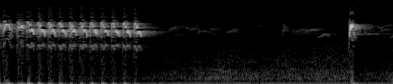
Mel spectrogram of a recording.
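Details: Crimson sunbird song used to train caged birds to respond: a fast, pulsing, very high trill of about one and a half seconds, followed by near silence and a single sharp high chip.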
